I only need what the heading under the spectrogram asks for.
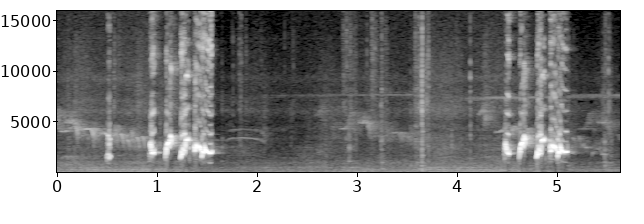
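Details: Caged red-whiskered bulbul morning song used to train captive birds; two bursts of rapid, loud, liquid warbling notes rising and falling, separated by about three seconds of quiet.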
